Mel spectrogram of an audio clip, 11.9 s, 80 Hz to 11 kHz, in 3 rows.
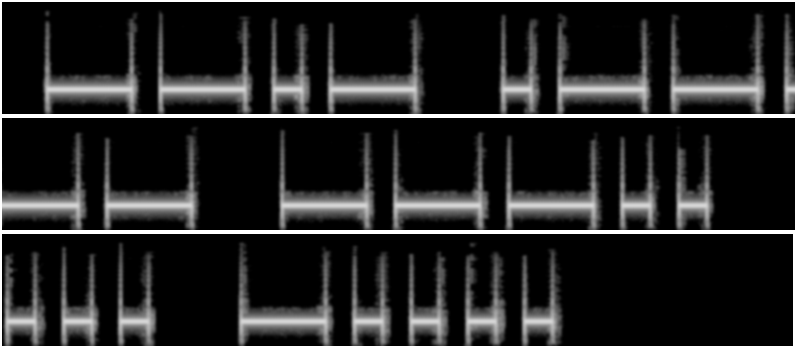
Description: Morse code, heard as a keyed tone, about 8 wpm, 800 Hz. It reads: Q18S6
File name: LEZIONI / 9 286 8wpm 3425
